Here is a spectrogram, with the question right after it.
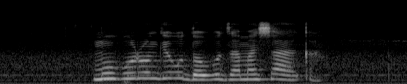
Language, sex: Venda, male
